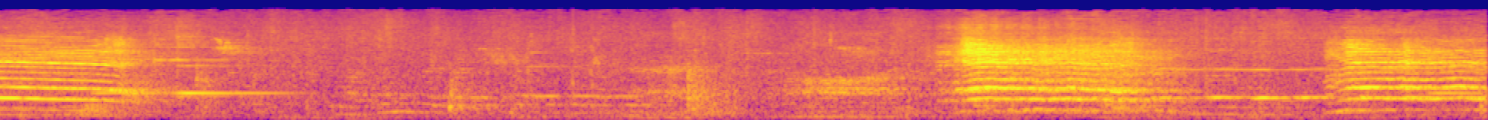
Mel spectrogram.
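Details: Sheep bleating: a quiet stretch with faint calls, then a loud, harsh, wavering bleat near the five-second mark and another strained bleat toward the end.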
